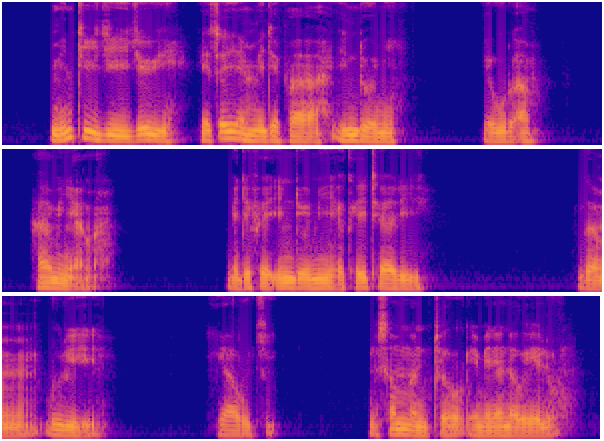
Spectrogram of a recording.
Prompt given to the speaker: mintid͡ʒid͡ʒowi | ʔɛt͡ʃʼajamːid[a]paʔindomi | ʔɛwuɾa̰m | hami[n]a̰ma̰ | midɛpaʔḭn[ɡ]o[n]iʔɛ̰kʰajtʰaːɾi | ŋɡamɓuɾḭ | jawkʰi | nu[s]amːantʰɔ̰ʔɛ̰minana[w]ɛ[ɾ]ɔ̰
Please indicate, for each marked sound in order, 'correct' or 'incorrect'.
incorrect, incorrect, incorrect, incorrect, correct, correct, incorrect

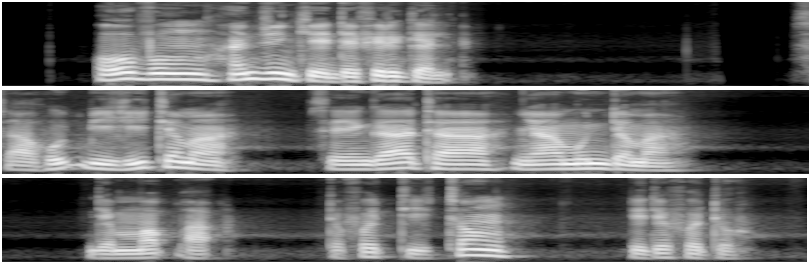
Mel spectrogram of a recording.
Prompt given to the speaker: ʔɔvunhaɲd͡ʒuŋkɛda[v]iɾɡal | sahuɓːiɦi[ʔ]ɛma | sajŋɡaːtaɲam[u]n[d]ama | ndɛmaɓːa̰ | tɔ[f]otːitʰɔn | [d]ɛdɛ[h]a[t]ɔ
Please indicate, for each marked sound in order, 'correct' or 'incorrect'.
incorrect, incorrect, correct, correct, correct, correct, incorrect, correct

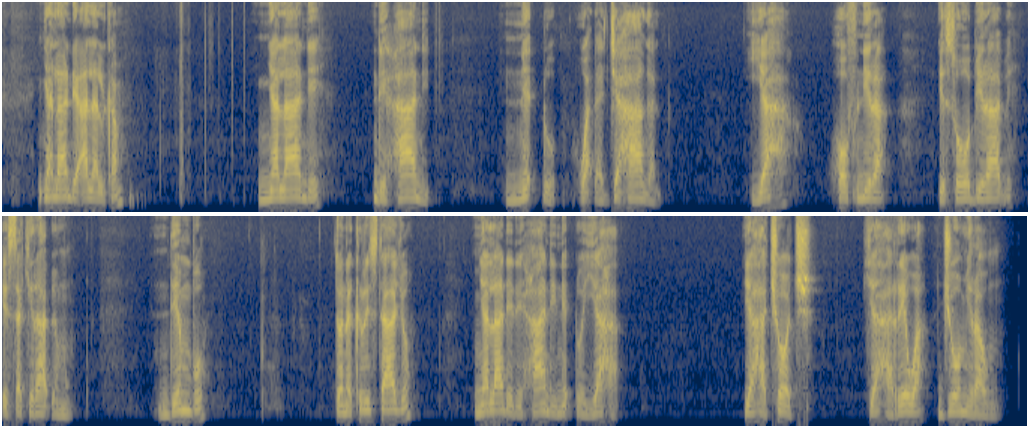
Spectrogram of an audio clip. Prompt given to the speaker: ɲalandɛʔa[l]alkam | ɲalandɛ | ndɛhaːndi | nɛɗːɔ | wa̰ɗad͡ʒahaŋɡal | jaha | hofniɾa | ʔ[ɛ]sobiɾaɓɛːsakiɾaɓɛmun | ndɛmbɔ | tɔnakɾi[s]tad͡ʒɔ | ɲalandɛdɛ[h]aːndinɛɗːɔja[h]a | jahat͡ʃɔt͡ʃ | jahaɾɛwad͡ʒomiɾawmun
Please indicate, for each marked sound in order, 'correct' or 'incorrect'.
correct, correct, correct, correct, correct

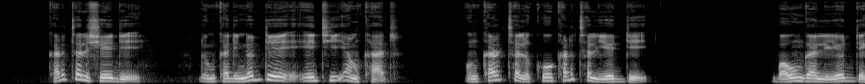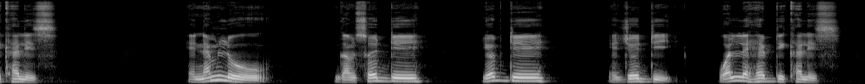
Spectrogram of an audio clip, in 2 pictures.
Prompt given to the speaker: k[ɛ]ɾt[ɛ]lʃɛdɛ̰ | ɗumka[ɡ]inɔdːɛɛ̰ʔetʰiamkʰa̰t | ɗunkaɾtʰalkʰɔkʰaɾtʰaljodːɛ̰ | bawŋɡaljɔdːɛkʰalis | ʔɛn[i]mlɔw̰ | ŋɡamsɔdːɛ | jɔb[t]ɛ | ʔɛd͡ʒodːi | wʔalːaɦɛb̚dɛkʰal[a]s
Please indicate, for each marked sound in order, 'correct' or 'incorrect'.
incorrect, incorrect, incorrect, incorrect, incorrect, incorrect

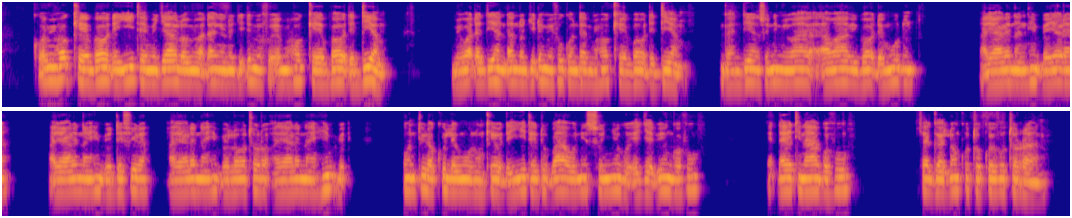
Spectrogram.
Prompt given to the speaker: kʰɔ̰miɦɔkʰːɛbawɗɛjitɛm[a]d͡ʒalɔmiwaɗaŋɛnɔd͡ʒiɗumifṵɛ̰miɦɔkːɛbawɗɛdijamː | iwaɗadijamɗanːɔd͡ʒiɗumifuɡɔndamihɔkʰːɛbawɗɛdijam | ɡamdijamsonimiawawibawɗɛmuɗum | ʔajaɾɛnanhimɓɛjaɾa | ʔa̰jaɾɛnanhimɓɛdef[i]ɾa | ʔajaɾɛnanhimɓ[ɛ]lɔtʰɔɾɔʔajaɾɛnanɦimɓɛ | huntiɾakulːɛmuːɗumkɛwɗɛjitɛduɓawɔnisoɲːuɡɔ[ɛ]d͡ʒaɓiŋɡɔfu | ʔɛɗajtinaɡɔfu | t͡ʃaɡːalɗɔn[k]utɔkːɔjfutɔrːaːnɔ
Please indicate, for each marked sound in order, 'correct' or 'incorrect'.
incorrect, correct, correct, correct, correct

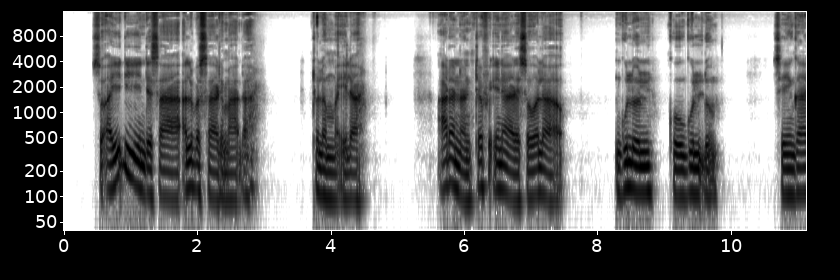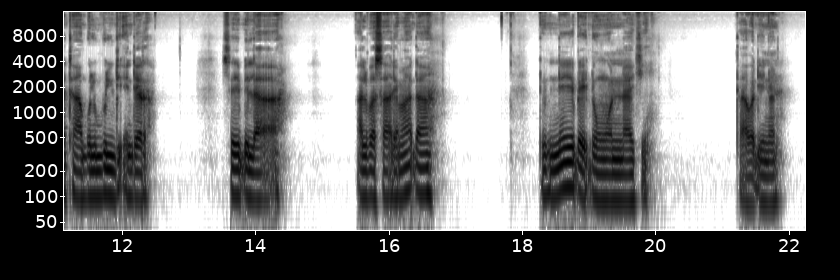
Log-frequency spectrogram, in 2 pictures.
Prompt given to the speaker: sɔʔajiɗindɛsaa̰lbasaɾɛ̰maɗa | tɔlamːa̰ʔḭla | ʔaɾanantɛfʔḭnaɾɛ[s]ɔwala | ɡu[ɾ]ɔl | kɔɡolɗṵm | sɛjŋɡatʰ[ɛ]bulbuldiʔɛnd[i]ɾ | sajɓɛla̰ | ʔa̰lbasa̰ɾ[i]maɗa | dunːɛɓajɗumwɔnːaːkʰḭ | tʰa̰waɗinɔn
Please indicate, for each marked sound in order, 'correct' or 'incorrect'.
correct, incorrect, incorrect, incorrect, incorrect

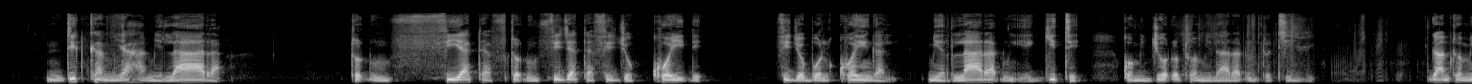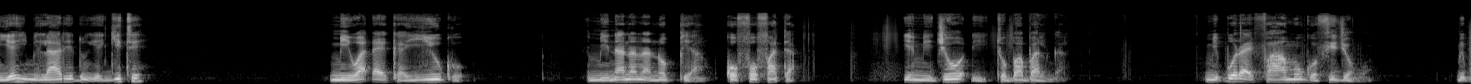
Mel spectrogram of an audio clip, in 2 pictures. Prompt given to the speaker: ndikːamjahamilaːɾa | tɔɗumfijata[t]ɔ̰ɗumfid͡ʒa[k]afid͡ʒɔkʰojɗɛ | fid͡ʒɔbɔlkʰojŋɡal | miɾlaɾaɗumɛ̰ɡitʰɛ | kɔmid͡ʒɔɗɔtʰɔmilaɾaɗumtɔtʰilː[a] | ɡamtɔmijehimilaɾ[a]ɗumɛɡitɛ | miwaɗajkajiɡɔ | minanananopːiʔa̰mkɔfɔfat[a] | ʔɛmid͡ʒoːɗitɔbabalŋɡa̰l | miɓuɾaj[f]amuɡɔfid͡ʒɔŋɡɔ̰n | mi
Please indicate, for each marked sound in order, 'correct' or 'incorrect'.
correct, incorrect, incorrect, incorrect, correct, correct

